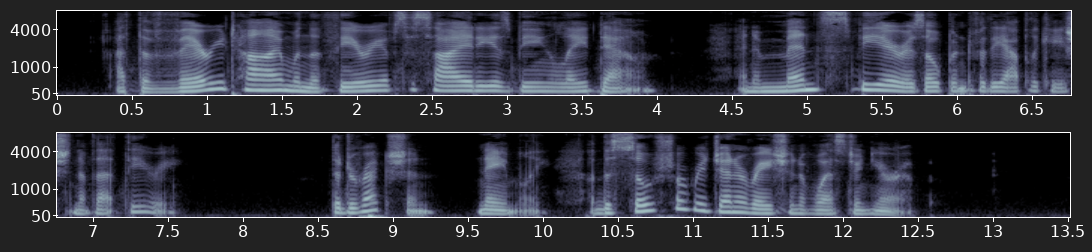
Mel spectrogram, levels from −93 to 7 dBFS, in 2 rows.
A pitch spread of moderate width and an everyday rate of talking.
Yes: average, 4.9 semitones; average, 150 wpm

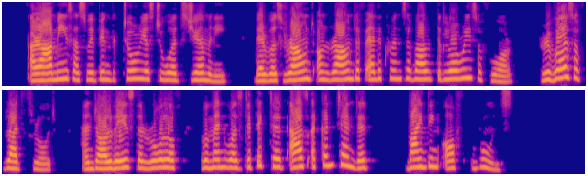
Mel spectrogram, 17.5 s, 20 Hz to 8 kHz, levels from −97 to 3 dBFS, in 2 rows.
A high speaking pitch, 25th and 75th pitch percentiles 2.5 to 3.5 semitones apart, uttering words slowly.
Yes: very high, 265 Hz; average, 2.8 semitones; slow, 125 wpm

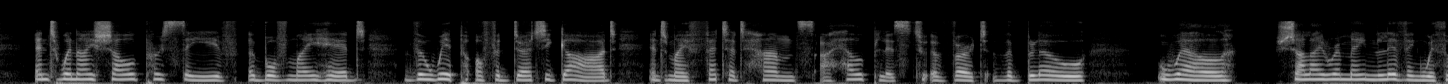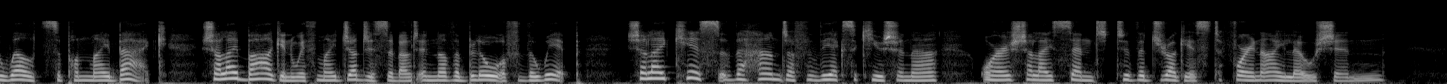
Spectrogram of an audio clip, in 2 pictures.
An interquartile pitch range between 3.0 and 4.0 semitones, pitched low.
No: average, 3.3 semitones; high, 200 Hz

